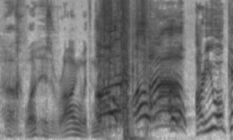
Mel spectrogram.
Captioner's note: Bob crashing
